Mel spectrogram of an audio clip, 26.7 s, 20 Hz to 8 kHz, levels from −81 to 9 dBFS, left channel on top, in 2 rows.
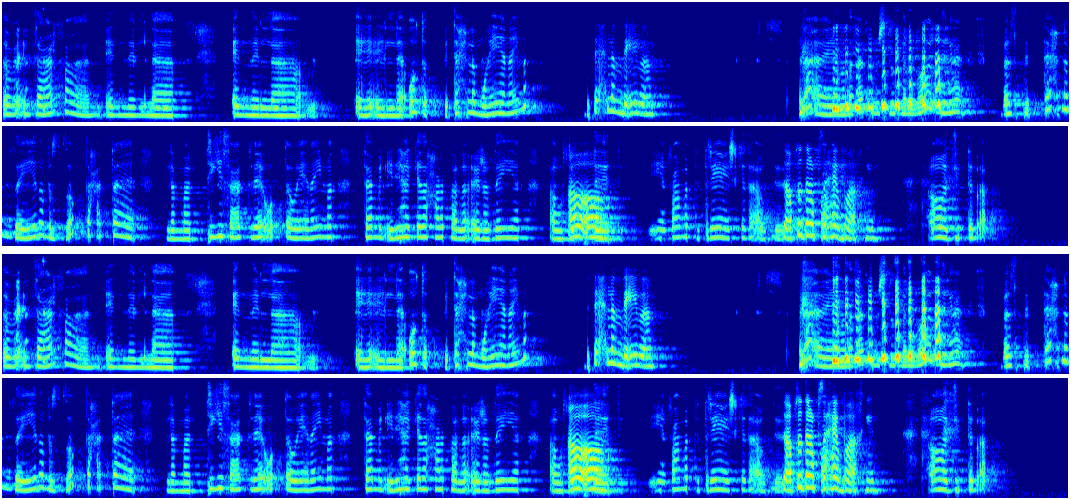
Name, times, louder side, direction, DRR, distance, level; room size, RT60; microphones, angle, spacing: voice 1, 0.0-2.1 2.4-4.0 4.4-5.2 5.6-6.6 9.6-12.0 12.5-20.9 21.4-23.2 23.6-23.8 24.9-25.6, equal, 5° right, 7 dB, 1.3 m, -35 dB
voice 2, 7.4-8.2 10.0-10.1 10.4-11.8 20.4-20.9 23.0-24.3 24.6-24.9, right 3 dB, 55° right, 14 dB, 0.9 m, -26 dB
20.5 x 19.0 x 8.3 m, 0.65 s
head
